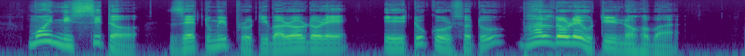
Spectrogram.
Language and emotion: Assamese, happy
